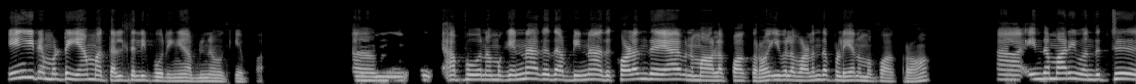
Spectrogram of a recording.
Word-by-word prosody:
என்கிட்ட 315 -1 +4
மட்டும் 245 +1 +2
ஏம்மா 230 -1 +1
தள்ளி, 190 0 +1
தள்ளி 200 -1 0
போறீங்க?" 160 -2 -1
அப்டின்னு 155 +1 -2
அவ 145 - -2
கேட்பா. 135 0 -8 1.0
ஆ, - - +1 0.2
ம். 180 +3 -4 0.2
அப்போ 220 +2 -3 0.2
நமக்கு 215 -1 -1
என்ன 255 - +2
ஆகுது 235 -2 0
அப்படின்னா, 210 +3 0
அது 205 - -1
குழந்தையா 240 0 +4 0.2
நம்ம 195 -1 0
அவள 185 0 +1 0.2
பாக்குறோம். 180 +1 -1
இவள 210 -1 +1
வளர்ந்த 200 +5 -1
பிள்ளையா 195 -1 +1
நம்ம 175 -2 -2
பாக்குறோம். 145 +2 -4 0.8
ஆ, - - +1 0.3
இந்த 265 +1 +2
மாரி 265 +1 +3
வந்துட்டு. 225 +3 -1
205 Hz, 160 wpm, -21 LUFS, 180-235 Hz, 1.0 s, என்கிட்ட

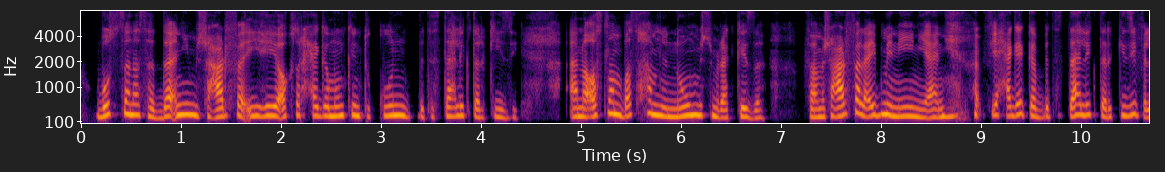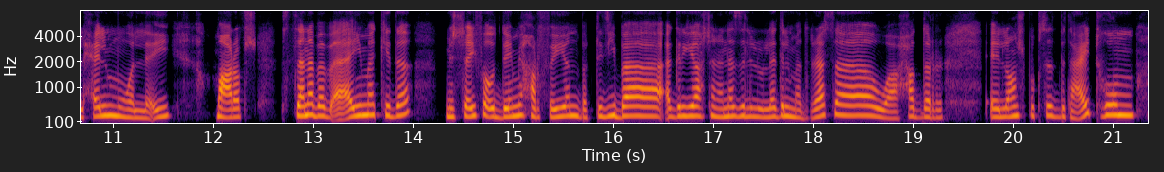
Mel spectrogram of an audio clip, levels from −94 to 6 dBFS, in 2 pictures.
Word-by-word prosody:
بُصّ 265 +7 +2
أنا 275 -2 +5
صدّقني 240 +2 +2
مش 265 -3 0
عارفة 230 +5 +1
إيه 240 +1 -1
هي 250 -1 +5
أكتر 270 +3 -4
حاجة 245 -1 -3
ممكن 250 +1 +2
تكون 250 +2 +1
بتستهلِك 235 +3 -4
تركيزي، 205 -1 -7 0.5
أنا 225 -1 +2
أصلًا 280 +4 +3
باصحى 270 +6 -2
من 265 -3 +6
النوم 235 +4 +4
مش 260 0 -2
مركّزة، 200 -2 -2 0.4
فمش 215 0 -2
عارفة 270 +8 +3
العيب 255 +1 +1
منين 240 -4 +3
يعني، 210 +3 -2 0.3
في 275 - -6
حاجة 260 +1 -1
كانت 245 -7 -3
بتستهلِك 260 +3 -2
تركيزي 255 +3 -4
في - - -17
الحلم 240 +5 +1
والّا 195 -4 -4
إيه، 225 +6 -3 0.5
ما 235 - +5
أعرفش، 215 +2 0 0.3
بس - - -3
أنا 255 +2 +6
بابقى 250 -3 0
قايمة 260 +5 +4
كده 275 +3 -2 0.3
مش 220 -1 -2
شايفة 235 +3 0
قدّامي 220 +3 +2
حرفيًا، 230 -1 -2
بابتدي 230 +5 -2
بقى 245 -1 +4
أجري 240 +2 -1
ي - - +5
عشان 245 -1 -2
انزّل 235 +2 -2
الولاد 225 +1 -3
المدرسة، 255 +5 0
واحضّر 205 +1 -4 0.5
الLunch 225 +4 -2
بوكسات 250 +1 -5
بتاعتهم، 260 +5 +1
240 Hz, 160 wpm, -23 LUFS, 220-260 Hz, 0.5 s, من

